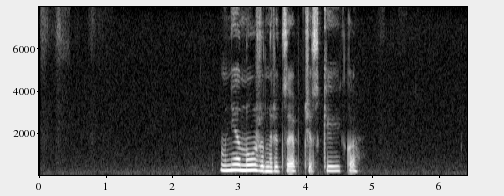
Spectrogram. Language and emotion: Russian, sad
